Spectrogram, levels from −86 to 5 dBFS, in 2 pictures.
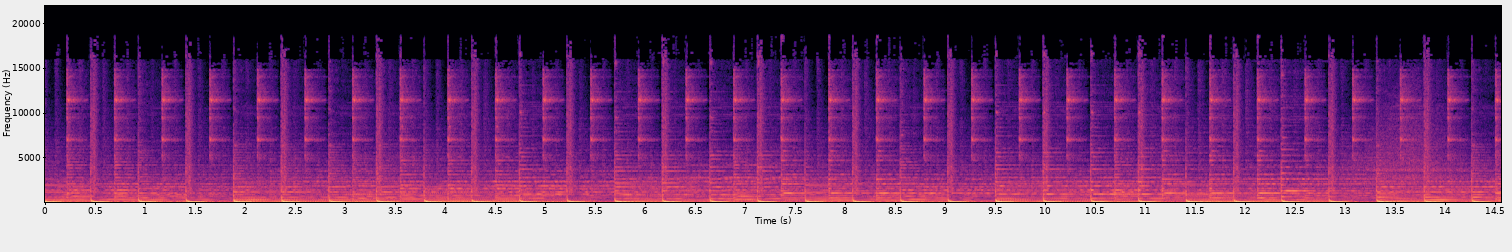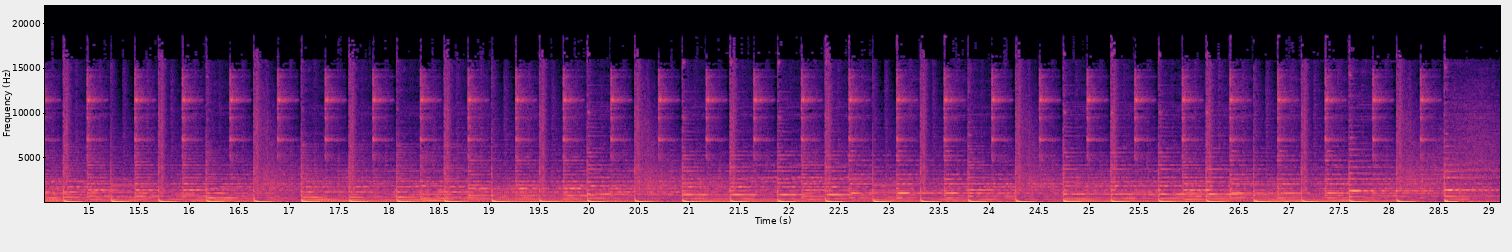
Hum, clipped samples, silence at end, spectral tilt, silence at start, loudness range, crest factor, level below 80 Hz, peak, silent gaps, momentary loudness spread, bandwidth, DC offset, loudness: none; under 0.1%; 0 s; -5 dB/octave; 0 s; 1 LU; 14 dB; -18 dBFS; 0 dBFS; none; 3 LU; 18 kHz; under 0.1%; -17 LUFS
